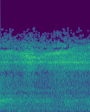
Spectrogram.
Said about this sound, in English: High in the sky near the coast of Europe, Superman has heard the droning motors of an approaching plane above a raging storm.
